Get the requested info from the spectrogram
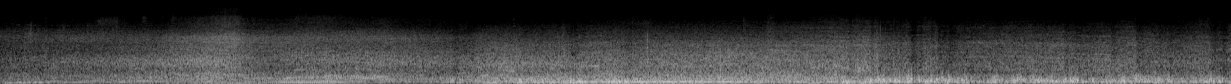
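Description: A car engine running close by over street traffic noise, with a steady low drone that grows louder about five seconds in.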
